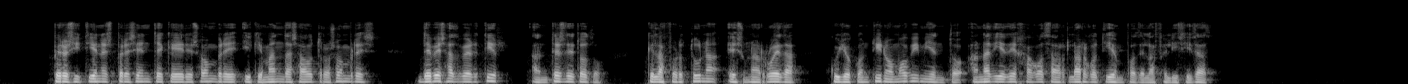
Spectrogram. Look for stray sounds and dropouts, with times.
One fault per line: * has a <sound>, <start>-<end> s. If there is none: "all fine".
all fine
